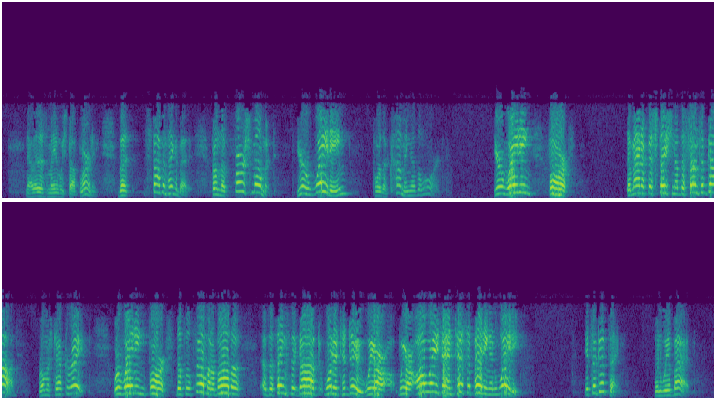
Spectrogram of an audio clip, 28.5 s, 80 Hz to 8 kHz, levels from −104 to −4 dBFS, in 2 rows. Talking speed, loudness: 145 wpm, -23 LUFS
